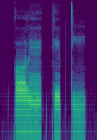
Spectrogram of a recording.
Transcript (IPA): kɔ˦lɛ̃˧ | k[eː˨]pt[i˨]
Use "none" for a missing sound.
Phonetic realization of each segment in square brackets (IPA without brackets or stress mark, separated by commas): e˨, i˨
